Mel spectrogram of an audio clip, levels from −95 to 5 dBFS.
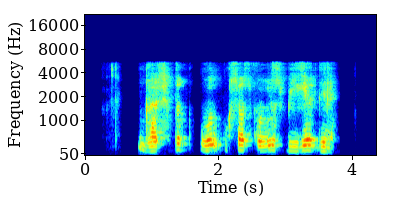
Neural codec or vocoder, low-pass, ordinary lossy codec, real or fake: codec, 44.1 kHz, 2.6 kbps, SNAC; 5.4 kHz; none; fake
